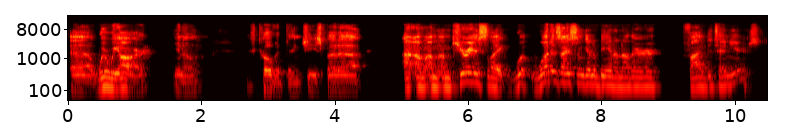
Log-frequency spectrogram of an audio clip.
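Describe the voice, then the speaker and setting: Male interview host, easygoing and rambling, mid pitch, recorded off-mic in a roomy space. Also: a little slow. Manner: rambling, with many restarts and soft laughs. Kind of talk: casual interview chat. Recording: roomy echo, distant mic.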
